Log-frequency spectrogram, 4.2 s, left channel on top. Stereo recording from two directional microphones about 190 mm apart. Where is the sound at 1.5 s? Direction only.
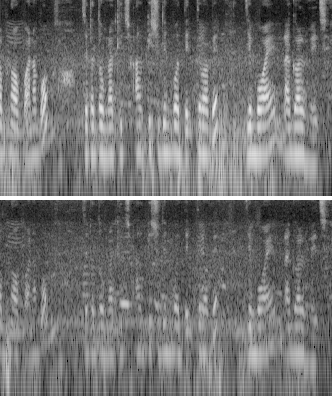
20° left (ahead or behind).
